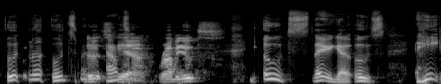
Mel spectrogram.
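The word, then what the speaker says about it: Ouzts: end how do you say his name UTS utzman utman yeah Robbie UTS OOTS there you go OOTS he um I heard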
